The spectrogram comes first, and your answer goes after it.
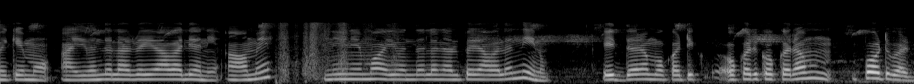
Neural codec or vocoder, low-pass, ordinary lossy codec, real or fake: none; 7.2 kHz; none; real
